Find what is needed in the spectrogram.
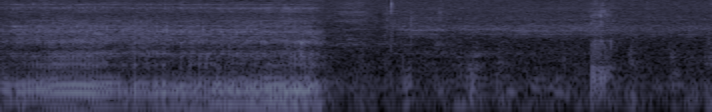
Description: Giant mastiff dog sleeping and snoring louder than anyone I know!!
